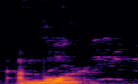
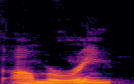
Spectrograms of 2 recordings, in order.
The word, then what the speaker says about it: Amorim: I was saying Amorim. It's Amarim.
